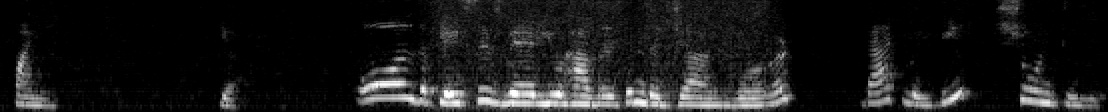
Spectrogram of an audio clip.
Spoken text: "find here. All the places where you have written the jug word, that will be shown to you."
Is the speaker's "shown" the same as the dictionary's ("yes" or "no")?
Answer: yes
